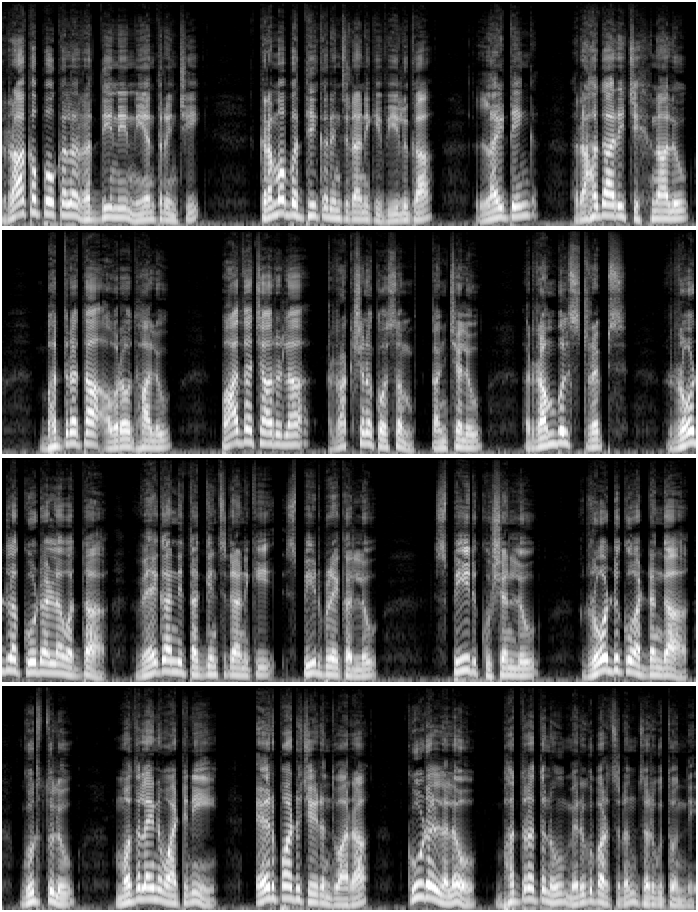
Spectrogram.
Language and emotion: Telugu, neutral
